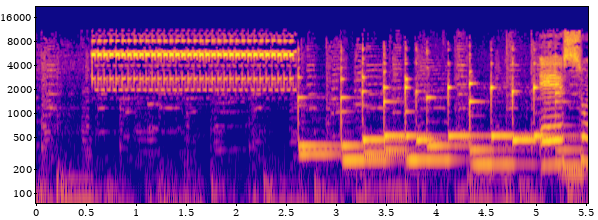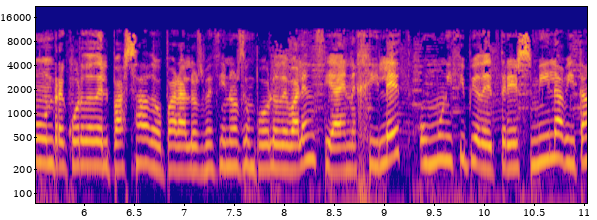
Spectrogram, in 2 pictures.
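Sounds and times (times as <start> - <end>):
mobile phone ringtone with buzzing trill and electronic melody: 0.6 - 5.5
speech: 5.1 - 11.0.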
